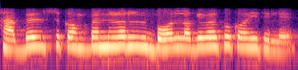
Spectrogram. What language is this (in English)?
Odia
